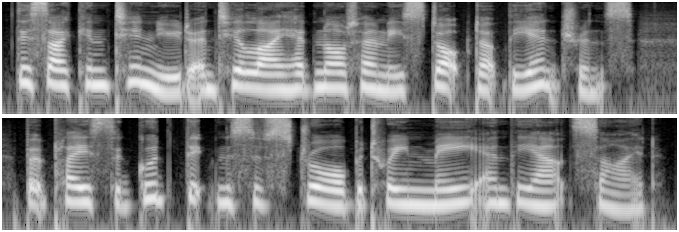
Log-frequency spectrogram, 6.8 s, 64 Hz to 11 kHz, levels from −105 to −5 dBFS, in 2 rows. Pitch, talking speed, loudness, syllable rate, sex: 215 Hz, 215 wpm, -20 LUFS, 5.8 syllables/s, female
